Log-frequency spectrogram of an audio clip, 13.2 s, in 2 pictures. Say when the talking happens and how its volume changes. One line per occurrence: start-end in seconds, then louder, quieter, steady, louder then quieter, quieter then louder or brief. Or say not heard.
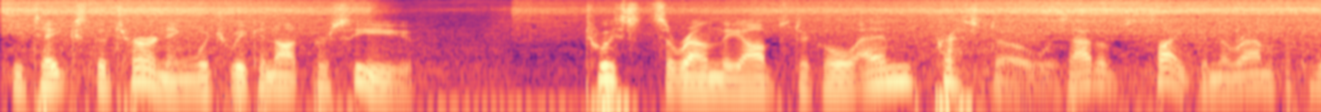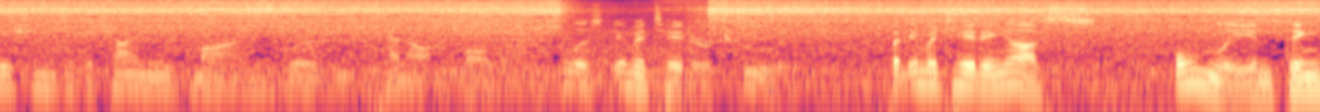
0.1-13.1 quieter then louder.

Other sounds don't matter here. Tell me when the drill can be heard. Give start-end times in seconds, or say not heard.
not heard.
